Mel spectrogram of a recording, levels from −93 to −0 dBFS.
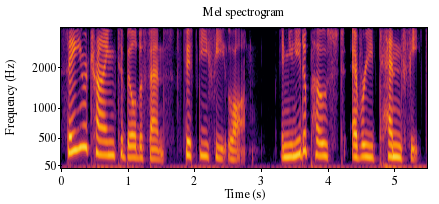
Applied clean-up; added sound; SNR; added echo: none; none; none; none.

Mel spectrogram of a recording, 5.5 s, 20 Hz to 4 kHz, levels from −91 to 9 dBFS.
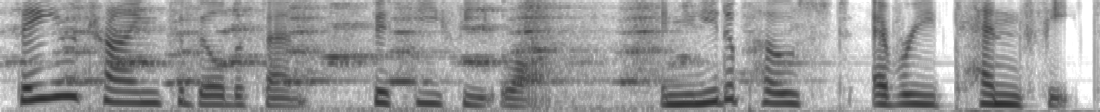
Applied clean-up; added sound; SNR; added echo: none; Squeak; 10 dB; none.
